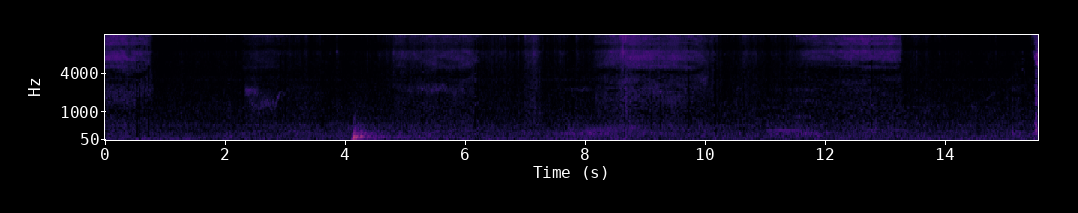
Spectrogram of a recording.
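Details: Grass snake, a semi-aquatic snake, angered after being caught and handled for the first time: breathy, broadband hissing in bursts of one to three seconds, separated by quieter handling noise.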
